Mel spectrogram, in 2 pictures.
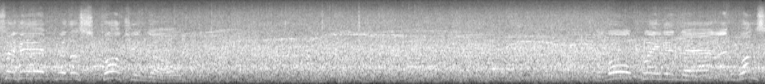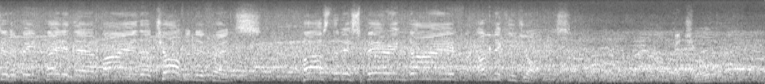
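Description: Football stadium crowd noise: many voices shouting and chanting at once, with scattered clapping, holding at a steady level.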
